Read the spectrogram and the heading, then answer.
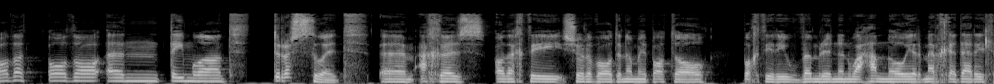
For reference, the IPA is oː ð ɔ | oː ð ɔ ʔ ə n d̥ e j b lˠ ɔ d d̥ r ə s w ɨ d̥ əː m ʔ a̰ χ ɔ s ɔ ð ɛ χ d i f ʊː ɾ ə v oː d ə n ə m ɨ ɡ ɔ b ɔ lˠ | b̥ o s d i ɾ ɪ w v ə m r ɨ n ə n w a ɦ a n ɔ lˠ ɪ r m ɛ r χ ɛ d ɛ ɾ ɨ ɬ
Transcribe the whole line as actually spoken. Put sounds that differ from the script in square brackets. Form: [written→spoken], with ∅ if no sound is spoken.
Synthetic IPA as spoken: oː ð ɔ | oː ð ɔ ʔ ə n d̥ e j [b→m] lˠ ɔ d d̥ r ə s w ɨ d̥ əː m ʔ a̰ χ ɔ s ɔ ð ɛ χ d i [f→ʃ] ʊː ɾ ə v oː d ə n ə m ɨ [ɡ→b] ɔ [b→d] ɔ lˠ | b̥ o [s→χ] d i ɾ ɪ w v ə m r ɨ n ə n w a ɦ a n ɔ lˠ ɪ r m ɛ r χ ɛ d ɛ ɾ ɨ ɬ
